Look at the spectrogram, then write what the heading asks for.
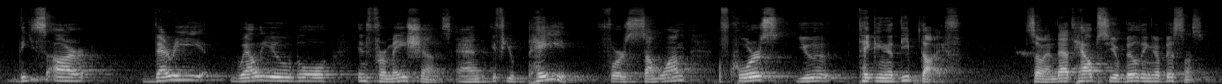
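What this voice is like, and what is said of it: German accent. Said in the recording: “I love how you say value. It reminds me of Star Trek. ... maybe it's a German accent.”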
